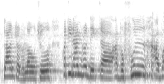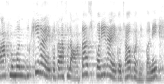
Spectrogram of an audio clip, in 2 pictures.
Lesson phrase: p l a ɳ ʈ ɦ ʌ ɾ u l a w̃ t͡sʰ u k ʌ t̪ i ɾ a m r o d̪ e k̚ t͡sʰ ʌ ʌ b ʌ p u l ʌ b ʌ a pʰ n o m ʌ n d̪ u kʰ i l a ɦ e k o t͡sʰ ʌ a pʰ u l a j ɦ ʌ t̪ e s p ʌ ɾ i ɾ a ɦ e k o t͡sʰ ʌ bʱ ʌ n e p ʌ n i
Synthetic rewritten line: p l a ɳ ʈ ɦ ʌ ɾ u l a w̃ t͡sʰ u k ʌ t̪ i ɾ a m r o d̪ e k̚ t͡sʰ ʌ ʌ b ʌ pʰ u l ʌ b ʌ a pʰ n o m ʌ n d̪ u kʰ i ɾ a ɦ e k o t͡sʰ ʌ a pʰ u l a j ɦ ʌ t̪ a s p ʌ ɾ i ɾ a ɦ e k o t͡sʰ ʌ bʱ ʌ n e p ʌ n i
